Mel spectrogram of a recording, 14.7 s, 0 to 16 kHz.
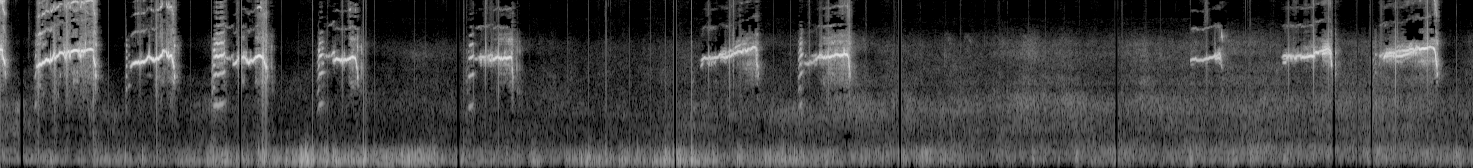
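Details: Bald eagle family gathered at the nest tree in Southwest Florida on a nest camera, late afternoon of 19 April 2024: strings of high, thin whistled notes with slight rising inflections, given in bursts across the first half and again near the end, over a low rumble.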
